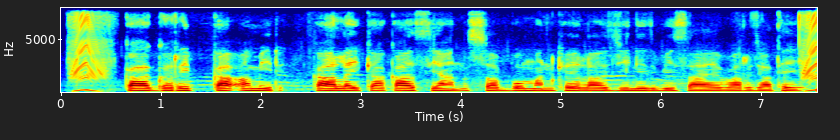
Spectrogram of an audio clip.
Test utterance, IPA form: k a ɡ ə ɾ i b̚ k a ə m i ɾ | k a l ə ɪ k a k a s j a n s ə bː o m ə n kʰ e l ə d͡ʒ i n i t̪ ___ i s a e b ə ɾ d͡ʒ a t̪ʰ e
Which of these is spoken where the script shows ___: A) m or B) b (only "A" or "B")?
B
